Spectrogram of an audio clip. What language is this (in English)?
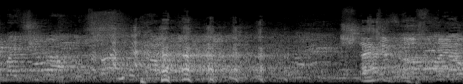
Hebrew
